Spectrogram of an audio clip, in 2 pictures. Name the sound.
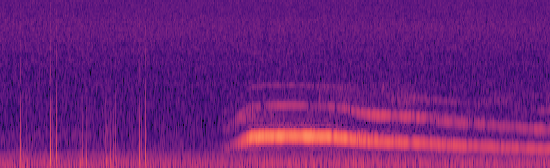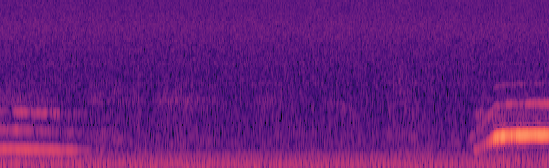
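wolf howling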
